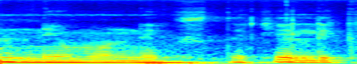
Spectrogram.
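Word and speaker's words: mnemonics: बात कर रहा है न्यूमोनिया है एम से लेकिन एम साइलेंट होता है न्यूमोनिया अब आता है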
